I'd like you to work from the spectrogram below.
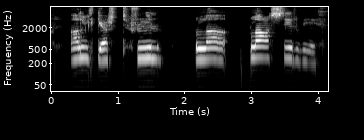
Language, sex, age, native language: Icelandic, female, 10, Icelandic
